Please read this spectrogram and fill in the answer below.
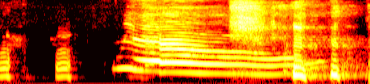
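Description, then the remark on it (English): A person imitates a cat's meow, a drawn-out, gliding vocal whine lasting about a second, preceded by two brief spoken syllables and followed by short voiced bits, fairly loud. “I'm here, meow.”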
